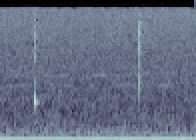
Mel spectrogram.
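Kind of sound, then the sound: household object, clock ticking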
